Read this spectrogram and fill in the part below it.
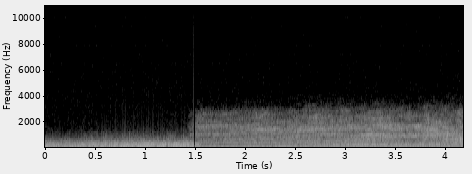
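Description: A propeller aircraft engine of the Ju-86 bomber era drones steadily and loudly, its pitch and tone shifting abruptly partway through, then holding a constant roar with no voices.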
